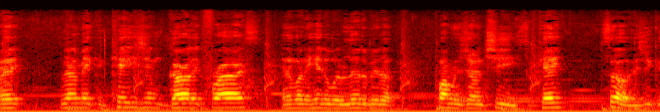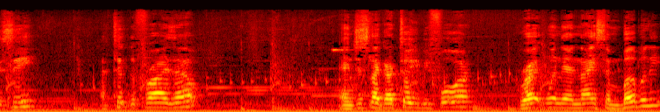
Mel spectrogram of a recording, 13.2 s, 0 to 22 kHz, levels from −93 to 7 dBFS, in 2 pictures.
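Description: A DC offset runs through the whole clip, from start to finish. The waveform sits shifted off the zero line by a constant amount, at about -41 dBFS. Being a fixed displacement rather than a changing signal, it adds nothing audible. Its traces are a steady component at 0 Hz at the very bottom of the spectrum and a small loss of headroom, since the shifted waveform reaches full scale sooner on one side than on the other.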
